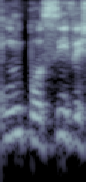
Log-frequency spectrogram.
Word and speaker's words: impossíveis: se fez última penúltima a palavra impossíveis tem a penúltima sílaba como sílaba tônica não antepenúltima a palavra impossíveis é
